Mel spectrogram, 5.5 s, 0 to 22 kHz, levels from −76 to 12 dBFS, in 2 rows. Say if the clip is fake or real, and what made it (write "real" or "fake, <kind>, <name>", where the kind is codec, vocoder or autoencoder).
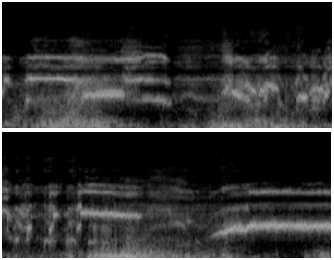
fake, codec, HILCodec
